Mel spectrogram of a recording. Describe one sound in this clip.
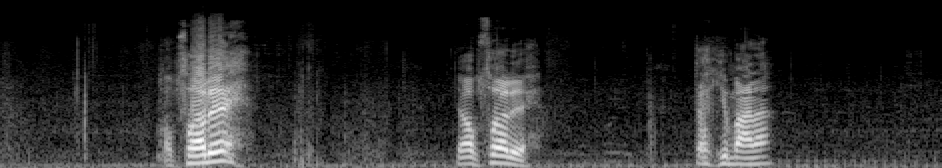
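A middle-aged man speaks close by in short bursts.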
